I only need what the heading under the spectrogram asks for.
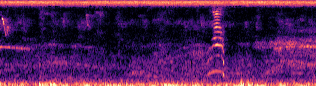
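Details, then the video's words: Stray cat Calita, who visits every morning and early evening to feed, begs for affection before her food. A single short meow that rises and falls, amid quiet low rumbling, a soft tap and a continuous high whine. "My stray cat asking for love and affection"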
